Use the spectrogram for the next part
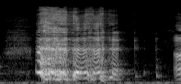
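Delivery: helpless burst of loud laughter; loud belly laugh. Real, not acted. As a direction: explode laughing at your own bit. Cracks up at own accent.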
